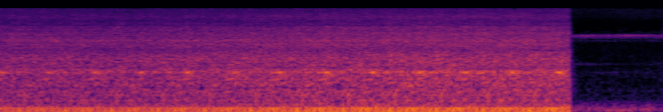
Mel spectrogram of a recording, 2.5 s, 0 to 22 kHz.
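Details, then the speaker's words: 2005 Ford F-250/F-350, 6.0L Powerstroke diesel, 287,000 miles. After a no-start traced to a leaking O-ring in the high-pressure oil system was repaired and the batteries charged, it starts and idles with a steady, even diesel clatter and no misfire or hunting. "that's what we like to hear purring all beautiful"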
